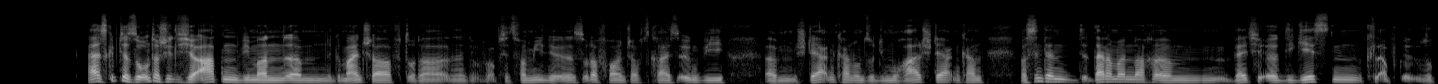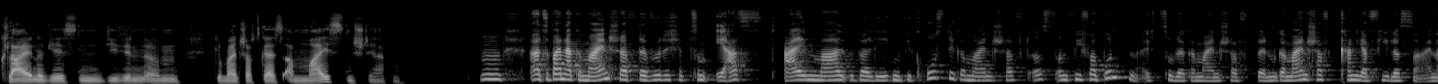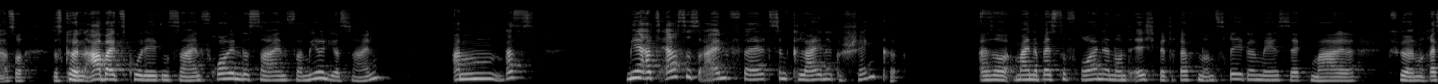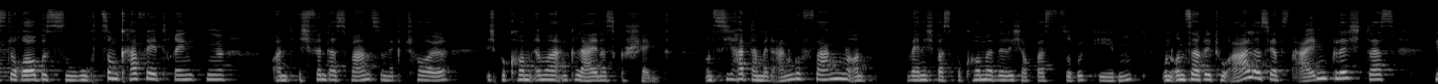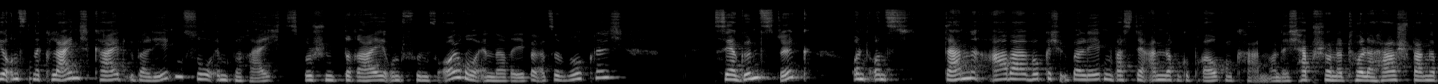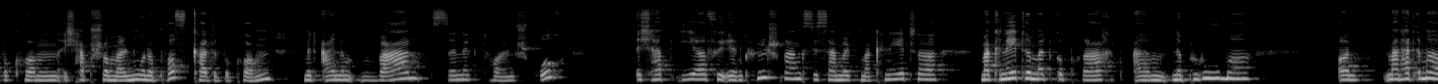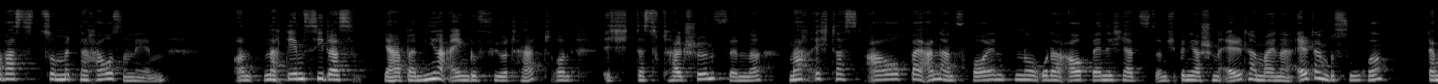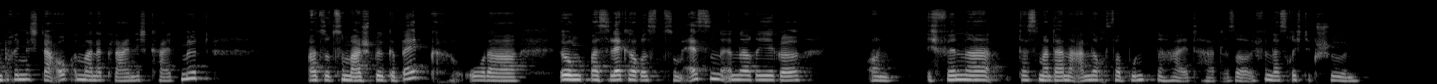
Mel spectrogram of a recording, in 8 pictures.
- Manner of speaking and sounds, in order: tapping; stressed: "meisten"; stressed: "wahnsinnig"
- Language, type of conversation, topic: German, podcast, Welche kleinen Gesten stärken den Gemeinschaftsgeist am meisten?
